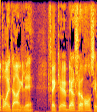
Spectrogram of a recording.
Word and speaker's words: Bergeron: Normalement, il écrit ça. Bergeron. – C'est ça, tu ne prononces pas le N, juste on. Ils ne sont pas capables.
